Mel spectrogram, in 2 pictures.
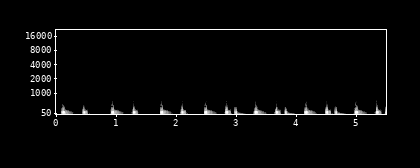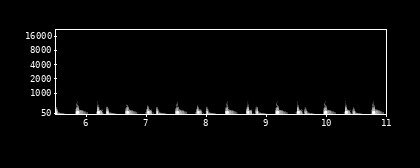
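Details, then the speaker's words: Third heart sound (S3 gallop): three normal beats, then an added S3, heard best at the cardiac apex with the bell, patient in left lateral position; over age 40 usually indicates decreased left ventricular function. "The third heart sound is heard best at the cardiac apex with the patient in the left lateral position. In those over the age of 40, a third heart sound usually indicates decreased left ventricular function."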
